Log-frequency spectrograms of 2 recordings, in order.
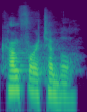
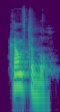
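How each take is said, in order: First: The word is said with all four syllables. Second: The word is squeezed into three syllables. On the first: The speaker calls it wrong. "No, don't do that" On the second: The speaker calls it right. "We say comf, ta, bull"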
